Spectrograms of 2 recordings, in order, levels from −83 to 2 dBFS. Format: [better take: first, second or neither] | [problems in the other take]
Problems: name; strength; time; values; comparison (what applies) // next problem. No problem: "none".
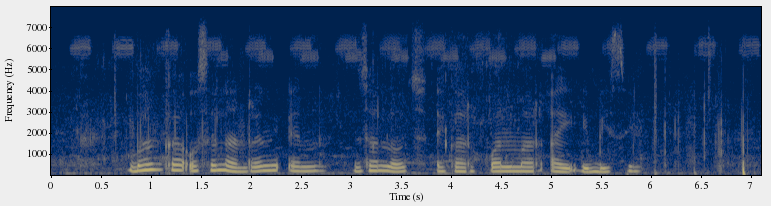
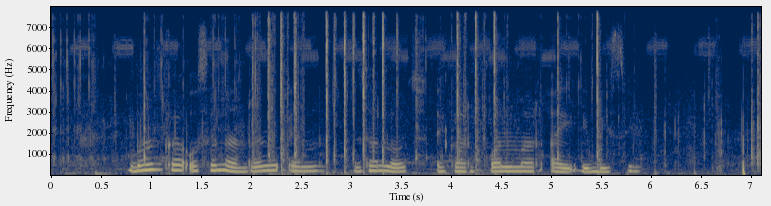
first | background sound (Typing); 9 dB below the speech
